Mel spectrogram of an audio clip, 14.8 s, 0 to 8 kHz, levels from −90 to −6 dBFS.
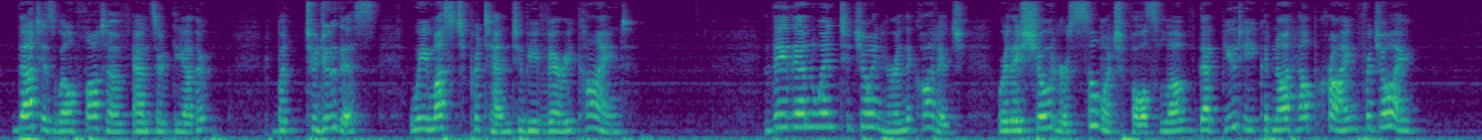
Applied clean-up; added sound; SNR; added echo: none; none; none; reverberation time 0.2 s.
